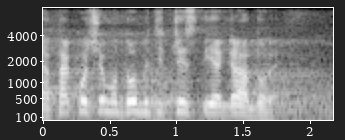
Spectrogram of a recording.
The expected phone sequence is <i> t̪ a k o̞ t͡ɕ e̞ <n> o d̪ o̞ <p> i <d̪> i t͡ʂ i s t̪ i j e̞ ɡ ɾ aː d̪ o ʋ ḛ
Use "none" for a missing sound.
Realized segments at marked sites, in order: a, m, b, t̪

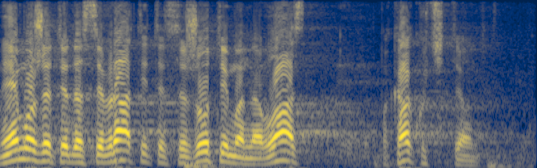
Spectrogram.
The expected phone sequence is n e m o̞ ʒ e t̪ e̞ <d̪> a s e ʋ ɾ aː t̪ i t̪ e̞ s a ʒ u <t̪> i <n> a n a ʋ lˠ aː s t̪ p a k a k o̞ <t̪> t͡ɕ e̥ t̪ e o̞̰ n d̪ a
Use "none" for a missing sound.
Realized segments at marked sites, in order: d̪, t̪, m, none

